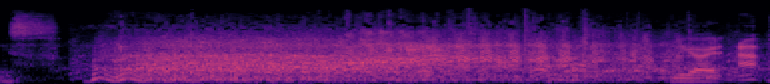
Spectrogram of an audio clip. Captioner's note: laughter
